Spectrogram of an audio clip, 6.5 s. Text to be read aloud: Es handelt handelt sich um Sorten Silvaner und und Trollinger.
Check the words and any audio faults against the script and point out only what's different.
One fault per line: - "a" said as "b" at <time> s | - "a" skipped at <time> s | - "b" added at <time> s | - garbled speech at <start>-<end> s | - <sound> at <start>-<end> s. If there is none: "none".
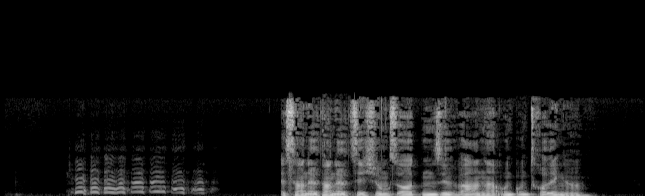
- laugh at 0.7-2.2 s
